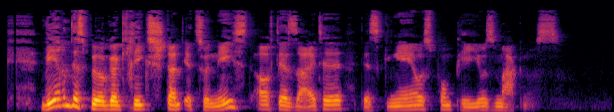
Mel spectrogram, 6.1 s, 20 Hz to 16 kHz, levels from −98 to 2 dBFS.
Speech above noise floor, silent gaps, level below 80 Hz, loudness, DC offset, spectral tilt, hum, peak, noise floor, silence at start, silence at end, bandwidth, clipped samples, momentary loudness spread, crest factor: 53 dB; none; -72 dBFS; -23 LUFS; under 0.1%; -5 dB/octave; none; -4 dBFS; -76 dBFS; 0.4 s; 0.6 s; 11.5 kHz; under 0.1%; 17 LU; 20 dB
